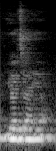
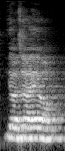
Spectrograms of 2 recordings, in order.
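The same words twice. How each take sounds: First: Said in the usual way. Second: 여자요 said louder as a cue; emphatic call to repeat. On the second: Shown as a demonstration. Pastor calling the line for the congregation to repeat, louder. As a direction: say 여자요 loudly for the congregation to echo. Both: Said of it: "따라하세요".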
